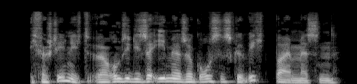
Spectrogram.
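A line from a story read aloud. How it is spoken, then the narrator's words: Plain. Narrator (German): sagte Claudia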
